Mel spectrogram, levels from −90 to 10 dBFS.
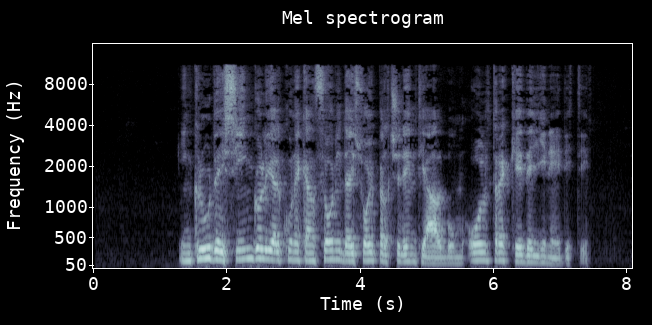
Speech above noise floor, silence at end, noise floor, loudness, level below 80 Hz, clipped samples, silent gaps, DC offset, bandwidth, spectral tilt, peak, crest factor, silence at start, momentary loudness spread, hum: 53 dB; 0.7 s; -69 dBFS; -17 LUFS; -50 dBFS; under 0.1%; none; under 0.1%; 11.5 kHz; -5 dB/octave; -2 dBFS; 16 dB; 1.3 s; 13 LU; none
